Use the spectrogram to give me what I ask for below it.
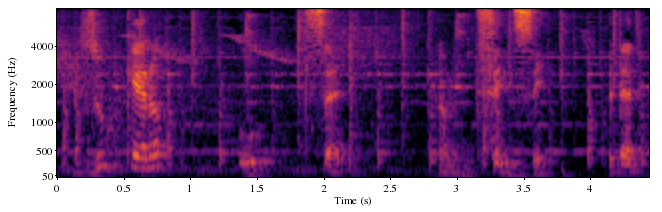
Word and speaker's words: zucchero: En début d'un mot, c'est Z, comme dans zucchero, ou tse, comme tsetse.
